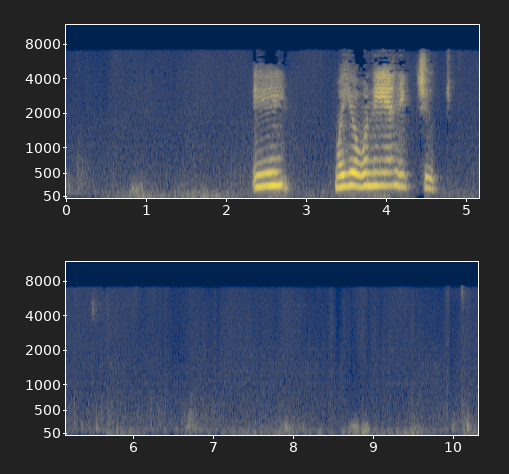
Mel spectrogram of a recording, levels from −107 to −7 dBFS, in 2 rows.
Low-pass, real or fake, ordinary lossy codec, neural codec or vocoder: 7.2 kHz; fake; MP3, 32 kbps; codec, 16 kHz, 0.5 kbps, X-Codec, WavLM features, trained on Multilingual LibriSpeech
